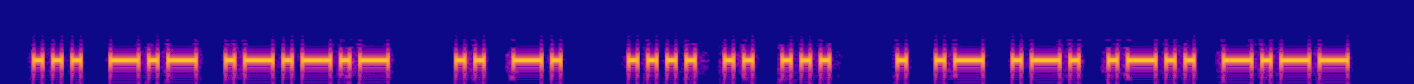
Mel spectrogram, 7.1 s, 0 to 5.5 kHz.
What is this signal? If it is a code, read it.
Morse code, heard as a keyed tone, about 25 wpm, 600 Hz. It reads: SK. IN HIS EARLY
